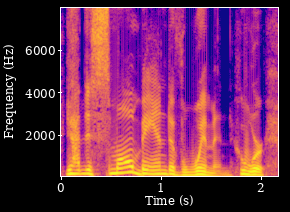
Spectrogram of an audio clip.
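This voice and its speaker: A man narrating a radio documentary in a brisk, lively storytelling manner. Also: on the high side, no echo, studio quality.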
